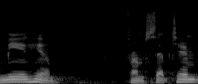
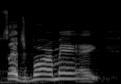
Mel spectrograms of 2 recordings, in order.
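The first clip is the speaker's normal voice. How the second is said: put-on country accent, much higher pitched. Retelling how the physical therapist greeted him, in Bob's country accent. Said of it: "Country accent".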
